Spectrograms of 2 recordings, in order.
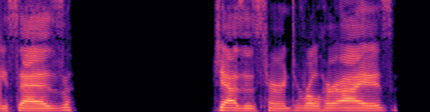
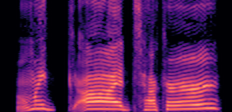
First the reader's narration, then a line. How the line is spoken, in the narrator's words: Jazz groans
